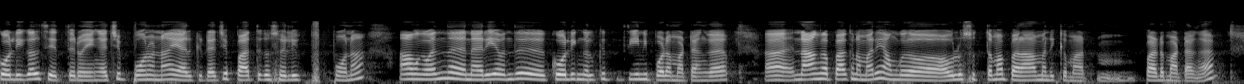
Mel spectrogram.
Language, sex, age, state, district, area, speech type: Tamil, female, 45-60, Tamil Nadu, Krishnagiri, rural, spontaneous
